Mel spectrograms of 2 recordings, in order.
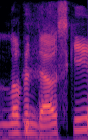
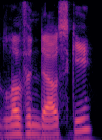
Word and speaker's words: Lewandowski: to talk about uh lovendowski and how you guys pronounced his name before you said Lewandowski with a V oh my God John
